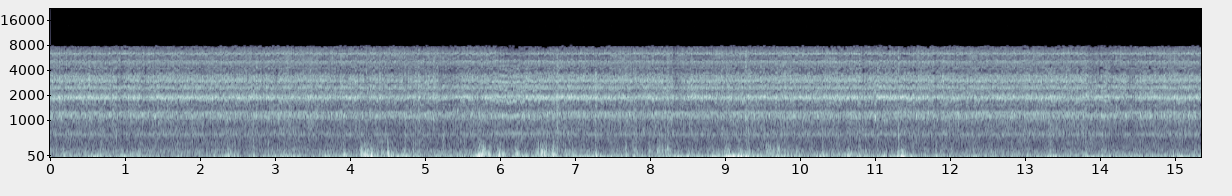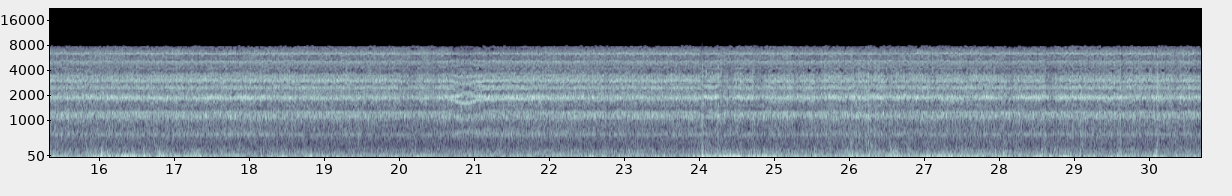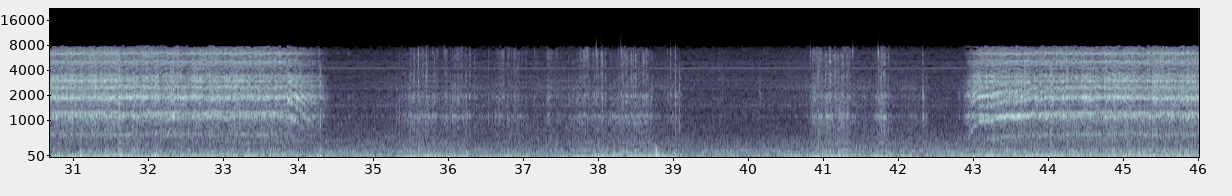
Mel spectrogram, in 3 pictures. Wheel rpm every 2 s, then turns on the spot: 160, 160, 160, 160, 160, 160, 160, 160, 160, 160, 160, 160, 160, 160, 160, 160, 150, 10, 20, 10, 10, 60, 160.
34-42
